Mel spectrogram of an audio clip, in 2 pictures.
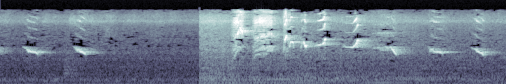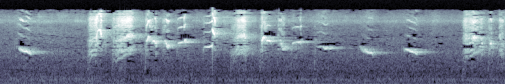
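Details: Greater green leafbird in persistent song, used to spur other birds into singing. Slurred falling whistles repeat rhythmically, interrupted by loud, scratchy chatter bursts, before the whistle series resumes.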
